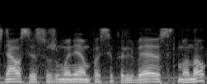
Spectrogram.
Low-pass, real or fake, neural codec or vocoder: 5.4 kHz; real; none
